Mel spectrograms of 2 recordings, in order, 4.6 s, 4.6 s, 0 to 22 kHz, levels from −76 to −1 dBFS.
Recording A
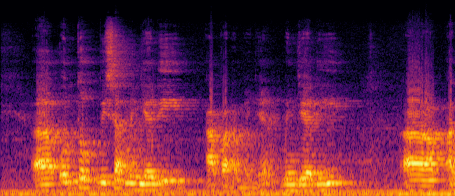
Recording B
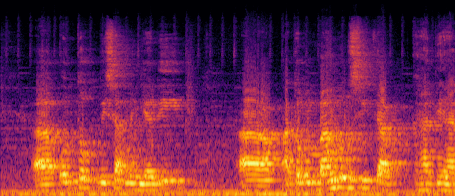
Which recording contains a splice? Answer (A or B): B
